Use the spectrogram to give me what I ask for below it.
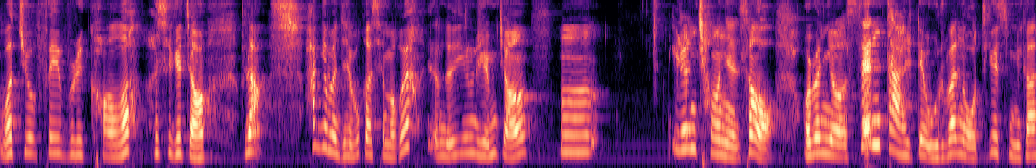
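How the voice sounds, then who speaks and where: Woman vocab teacher, fairly high and bright-toned, lively and coaxing with the class. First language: Korean. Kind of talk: classroom lecture.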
